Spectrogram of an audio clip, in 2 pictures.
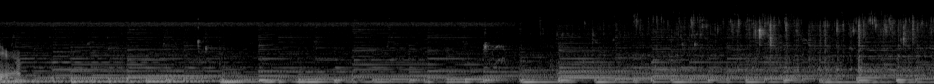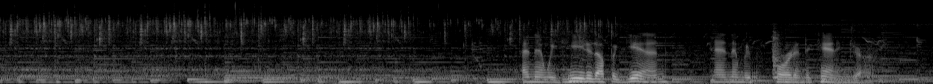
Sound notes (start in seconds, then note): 0.2 gentle music; 5.3 syrup pouring; 11.5 gentle music continues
